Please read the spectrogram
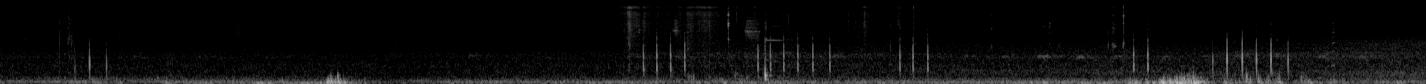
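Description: Handling sounds as pliers work an aluminium lock-on leg band on a great horned owl nestling's leg: low rustling with a couple of soft bumps, and from about halfway through, short runs of quick sharp clicks.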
